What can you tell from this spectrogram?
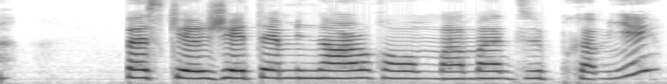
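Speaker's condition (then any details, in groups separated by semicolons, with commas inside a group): Ataxia; degenerative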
